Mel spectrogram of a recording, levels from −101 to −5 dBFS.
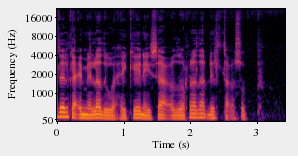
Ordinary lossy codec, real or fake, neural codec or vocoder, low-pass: none; real; none; none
